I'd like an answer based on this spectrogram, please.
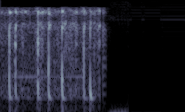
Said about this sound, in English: I'm on my final approach, and as you hear, my work telephone is ringing.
